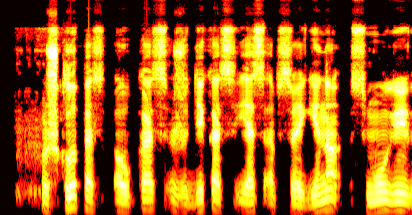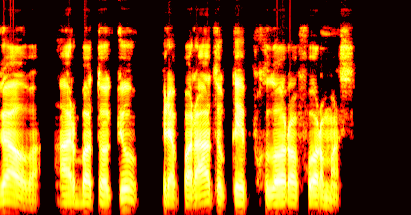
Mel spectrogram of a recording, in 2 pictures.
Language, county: Lithuanian, Šiauliai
